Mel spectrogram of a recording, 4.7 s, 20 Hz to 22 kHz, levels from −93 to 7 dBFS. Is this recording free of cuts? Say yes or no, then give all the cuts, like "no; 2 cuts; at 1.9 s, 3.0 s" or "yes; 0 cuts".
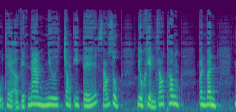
yes; 0 cuts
